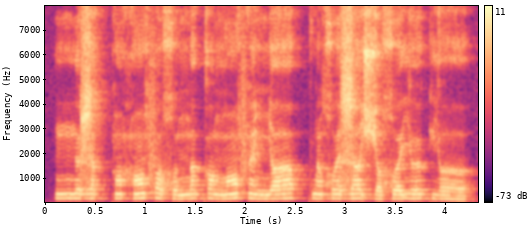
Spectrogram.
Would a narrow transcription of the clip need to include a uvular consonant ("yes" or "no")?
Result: yes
